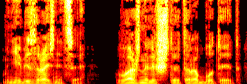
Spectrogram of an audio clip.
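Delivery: icy agent, unmoved by protest; cold. A narrator's reading. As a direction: dismiss him coldly in a low voice. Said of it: "холодно ответил брат Немрод".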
